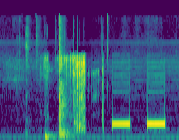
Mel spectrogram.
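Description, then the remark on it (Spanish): After a burst of clattering handling noise, a phone line gives two steady, evenly spaced beeps of a single mid pitch, the busy tone heard when a caller's line to the Contrabanda radio programme drops. “se nos ha, se nos ha cortado.”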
